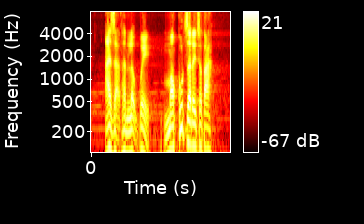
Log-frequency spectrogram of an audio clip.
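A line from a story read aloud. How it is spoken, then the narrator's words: Stern shout. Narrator (Vietnamese): Vương Quân Diệt nghiêm nghị quát lên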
